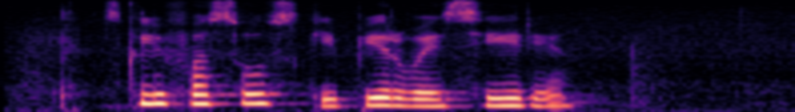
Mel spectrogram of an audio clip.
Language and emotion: Russian, sad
